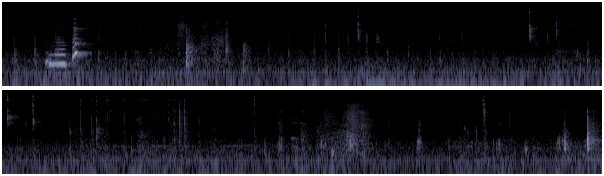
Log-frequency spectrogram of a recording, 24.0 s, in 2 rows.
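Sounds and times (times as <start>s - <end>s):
chewing crusty sandwich: 0.0s - 0.9s, 4.2s - 18.2s
crisp bread crunches: 13.4s - 16.1s.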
